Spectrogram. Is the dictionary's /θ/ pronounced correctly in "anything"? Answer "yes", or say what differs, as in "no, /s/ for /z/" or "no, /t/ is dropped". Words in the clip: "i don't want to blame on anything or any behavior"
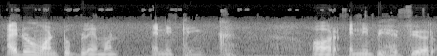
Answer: no, /t/ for /θ/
